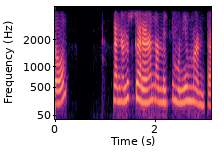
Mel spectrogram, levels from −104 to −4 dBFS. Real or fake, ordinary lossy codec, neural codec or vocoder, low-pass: fake; none; codec, 24 kHz, 1.5 kbps, HILCodec; 3.6 kHz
